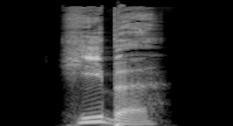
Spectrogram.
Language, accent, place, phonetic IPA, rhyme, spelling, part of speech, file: German, Germany, Berlin, [ˈhiːbə], -iːbə, hiebe, verb, De-hiebe.ogg
- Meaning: first/third-person singular subjunctive II of hauen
